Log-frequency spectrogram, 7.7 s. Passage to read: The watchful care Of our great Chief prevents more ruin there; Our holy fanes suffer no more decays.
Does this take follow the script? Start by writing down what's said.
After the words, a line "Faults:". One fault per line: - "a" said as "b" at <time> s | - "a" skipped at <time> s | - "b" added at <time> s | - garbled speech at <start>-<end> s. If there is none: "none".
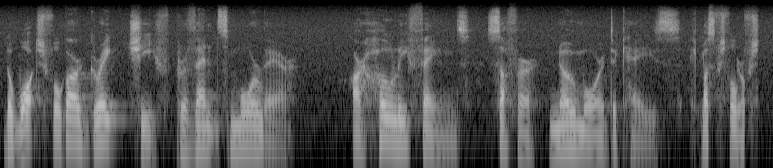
The watchful our great Chief prevents more there; Our holy fanes suffer no more decays. [garbled]
Faults:
- "care Of" skipped at 0.6 s
- "ruin" skipped at 2.6 s
- garbled speech at 6.9-7.6 s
